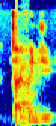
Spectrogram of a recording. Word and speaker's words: Takunji: Takunji yeah. is how you pronounce it in Japanese, I was told.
